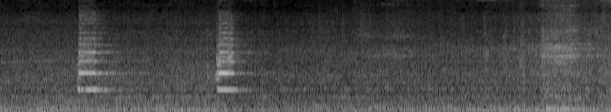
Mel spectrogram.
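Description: Steady rumble of road traffic with two short vehicle horn toots, about a second and a half apart, in the first half.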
